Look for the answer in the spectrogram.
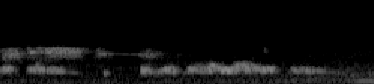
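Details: Spotted dove cooing in challenge and calling: low, hollow, slightly rough coos in a drawn-out phrase with a brief gap, over steady low background noise.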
